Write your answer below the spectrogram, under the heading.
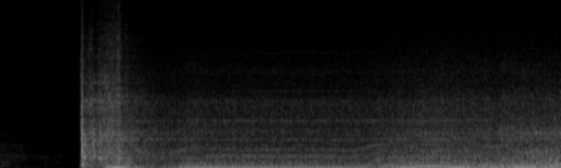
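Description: Near silence for about a second, then a car engine comes in suddenly and loudly and keeps running steadily, its pitch rising and falling a couple of times near the end.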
